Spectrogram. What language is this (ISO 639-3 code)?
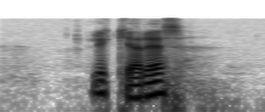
swe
